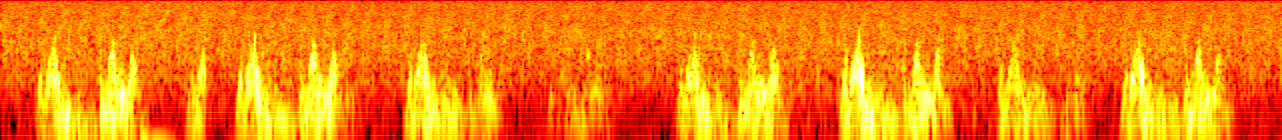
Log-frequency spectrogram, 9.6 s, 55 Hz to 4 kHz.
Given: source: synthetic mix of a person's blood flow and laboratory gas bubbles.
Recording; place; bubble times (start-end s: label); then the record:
Doppler ultrasound of blood flow; precordium
no bubbles
From the record:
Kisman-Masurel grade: 000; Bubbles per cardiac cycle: 0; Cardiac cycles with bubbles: 0%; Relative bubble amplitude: no bubbles discernible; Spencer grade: 0 (complete lack of bubble signals)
